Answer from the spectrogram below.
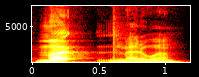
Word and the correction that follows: Meruem: Meruem. – Meruem. – King. Shout out to King. – The way they say it's Meruem. Yeah, you're right.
